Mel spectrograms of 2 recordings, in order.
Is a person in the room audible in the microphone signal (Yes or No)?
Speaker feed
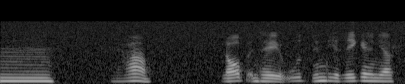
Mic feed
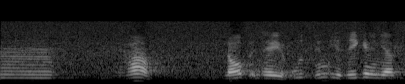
No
